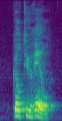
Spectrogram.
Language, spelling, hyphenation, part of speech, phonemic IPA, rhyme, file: Dutch, cultureel, cul‧tu‧reel, adjective, /ˌkʏl.tyˈreːl/, -eːl, Nl-cultureel.ogg
- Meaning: cultural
